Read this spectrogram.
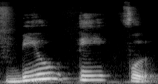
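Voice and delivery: বিউটিফুল very slow and high, in three drawn-out beats; syllable-by-syllable demonstration. Shown as a demonstration. Teacher showing students three syllables, বিউটিফুল broken slowly into three parts. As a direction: stretch out বিউ-টি-ফুল, each syllable apart. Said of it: "বিউটিফুল তিনবারই উচ্চারণ করতে পারতেছো".

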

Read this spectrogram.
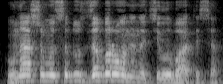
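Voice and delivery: high, loud outraged cry; shouting. A narrator's reading. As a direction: shout the ban across the garden. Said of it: "крикнула Елен".

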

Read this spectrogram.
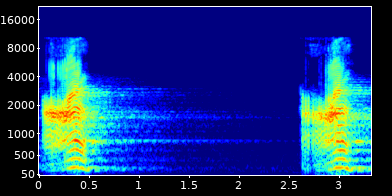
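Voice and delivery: a voiced as a squeezed throaty ayn; ayn sound. Shown as a demonstration. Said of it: "Repeat after me".

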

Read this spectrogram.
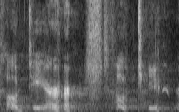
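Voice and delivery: high, laughing oh dear; amused oh dear. Real, not acted. Amused by the confessor's advice, a high laughing oh dear.

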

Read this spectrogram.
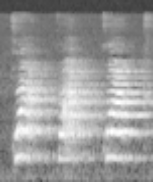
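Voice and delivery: high quacking honks; duck quack. Acted. Duck answering the child, high quacks. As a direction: quack like a duckling. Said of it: "honked the duck".

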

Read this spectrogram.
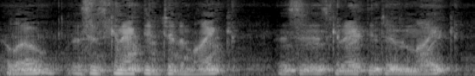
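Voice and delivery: electronically altered voice through the speakers; voice changer effect. Shown as a demonstration. Maker testing his mic through the voice changer. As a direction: test the mic through a real-time voice changer. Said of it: "have my voice altered in the speakers".

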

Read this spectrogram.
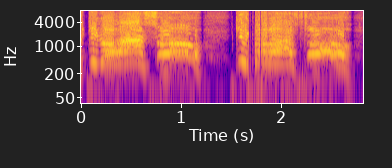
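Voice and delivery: thrilled shouting goal call; explosive goal commentary. Real, not acted. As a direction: shout out the late winner in delight. Late winning goal call.

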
